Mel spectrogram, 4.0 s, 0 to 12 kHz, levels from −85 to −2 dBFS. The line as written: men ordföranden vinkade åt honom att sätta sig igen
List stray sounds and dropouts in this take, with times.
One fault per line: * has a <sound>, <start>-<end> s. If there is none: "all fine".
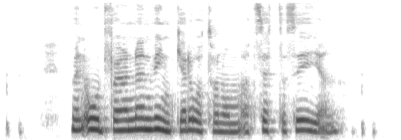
all fine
